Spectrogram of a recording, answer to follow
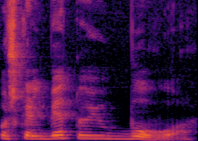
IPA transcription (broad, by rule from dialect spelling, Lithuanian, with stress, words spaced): ʊʃkɐlʲˈbʲeːtoːjuː ˈbʊʋoː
